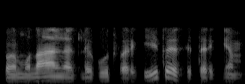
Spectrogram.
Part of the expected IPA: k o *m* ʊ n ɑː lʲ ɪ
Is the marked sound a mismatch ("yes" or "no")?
no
